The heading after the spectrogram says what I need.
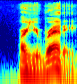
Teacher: These questions naturally rise at the end. Because the question is left completely open, you are waiting for confirmation. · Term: Yes goes up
